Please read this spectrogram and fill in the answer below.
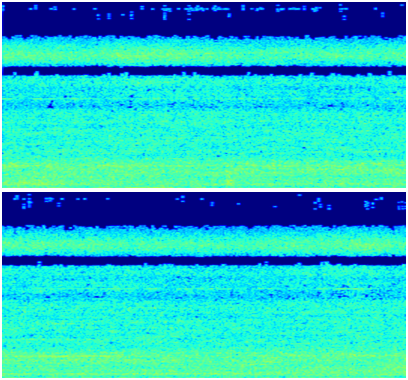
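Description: Hand-held hair dryer blowing steadily on wet hair to pre-dry it: an even rush of air with a faint steady high whine.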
